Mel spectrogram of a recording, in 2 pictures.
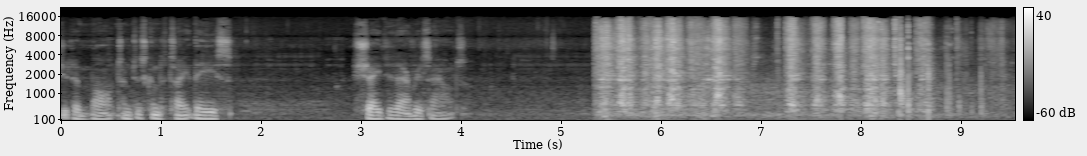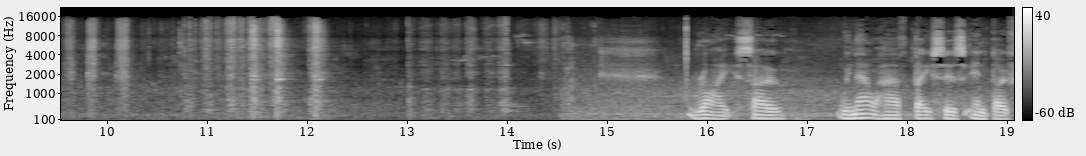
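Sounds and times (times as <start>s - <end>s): handsaw cutting wood: 5.4s - 12.3s, 13.0s - 14.6s.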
